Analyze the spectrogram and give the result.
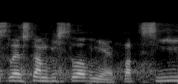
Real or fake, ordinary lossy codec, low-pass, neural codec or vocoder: fake; AAC, 32 kbps; 7.2 kHz; codec, 16 kHz, 2 kbps, FreqCodec, larger model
